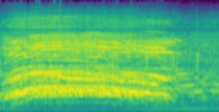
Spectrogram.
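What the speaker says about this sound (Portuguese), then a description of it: "Quem acha que da Silva levou esse round? Faz barulho!" A large crowd at a freestyle rap battle roars and cheers loudly and continuously, fading slightly at the end.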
